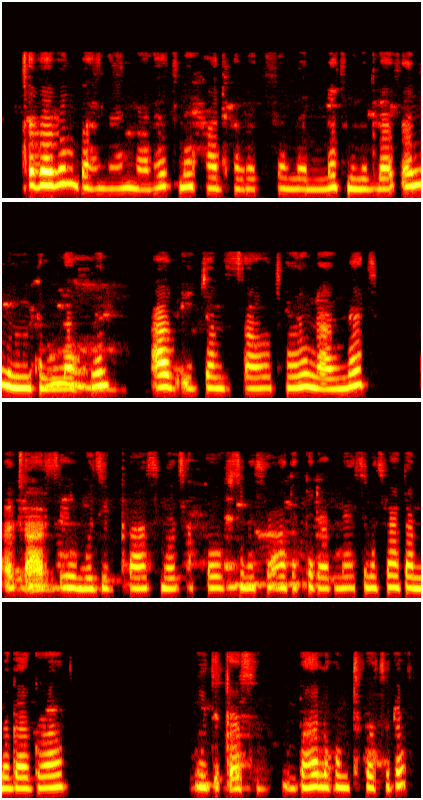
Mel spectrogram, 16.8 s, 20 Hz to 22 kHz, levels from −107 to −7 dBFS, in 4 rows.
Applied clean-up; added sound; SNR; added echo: none; none; none; none.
